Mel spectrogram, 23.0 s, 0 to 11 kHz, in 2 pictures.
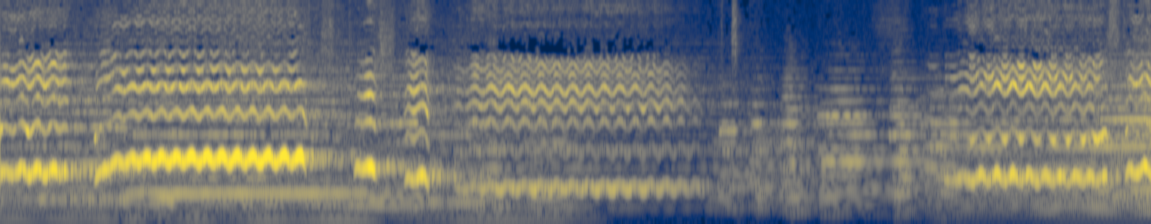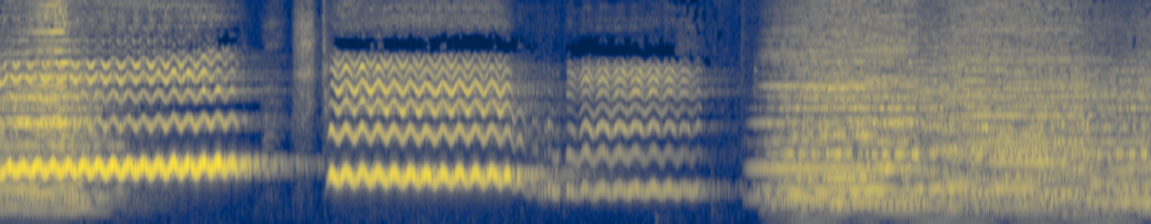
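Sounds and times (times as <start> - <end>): operatic soprano singing: 0.0 - 7.4, 9.1 - 18.8.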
